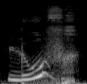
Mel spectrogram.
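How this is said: The final E is silent. This is how most regions of France say it. "This letter will also be mute, simply not pronounced in most regions of France"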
